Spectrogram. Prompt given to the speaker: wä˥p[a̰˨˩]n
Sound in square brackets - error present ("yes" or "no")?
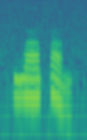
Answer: yes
